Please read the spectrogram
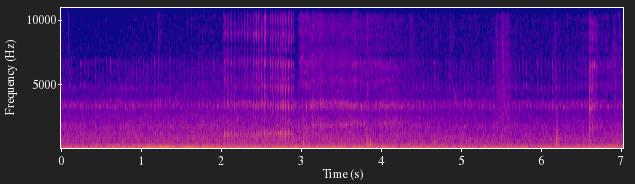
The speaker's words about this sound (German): Hallo? Schnarcht da jemand?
